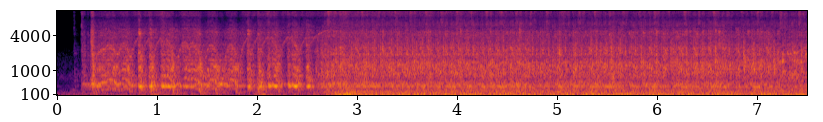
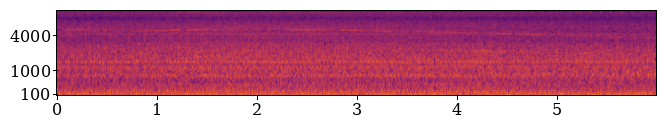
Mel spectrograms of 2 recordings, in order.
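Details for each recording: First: Old Ford turbo diesel truck, sat for years, started after glow plugs and bleeding: cranks briefly, catches and settles into a slightly uneven idle, running a little rough cold. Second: Old Ford turbo diesel, sat for years, started on glow plugs and a jump box with makeshift fuel lines: steady, dense clatter at idle with a faint turbo whistle, holding even. Normal diesel idle; a small unidentified sound was noted.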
